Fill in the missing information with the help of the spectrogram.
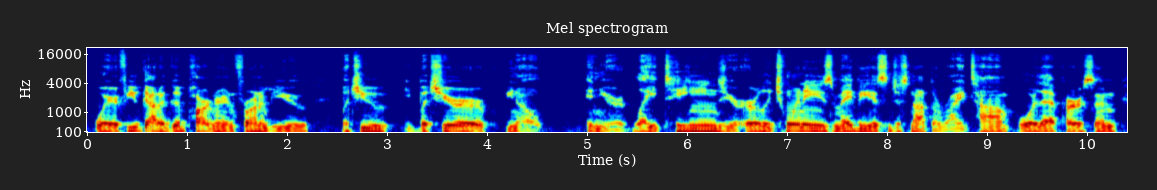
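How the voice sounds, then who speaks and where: A man co-hosting a talk show, giving relationship advice in a measured, explanatory way with casual phrasing. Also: medium pitch, steady tone, a little mellow.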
